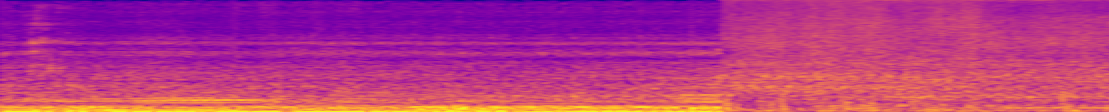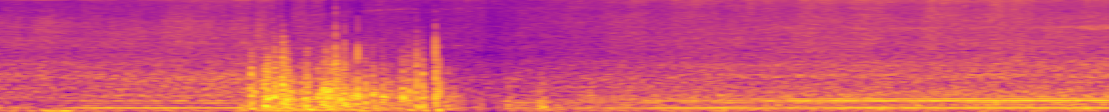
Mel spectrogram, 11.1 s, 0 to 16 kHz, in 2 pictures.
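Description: Porsche 911 Targa 4S twin-turbo flat-six heard from inside the cabin at speed on a race track, with heavy engine and road noise. The engine then settles into a steady drone, broken by a brief loud rush of noise about seven seconds in. After that the engine pulls again, its pitch rising slowly.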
